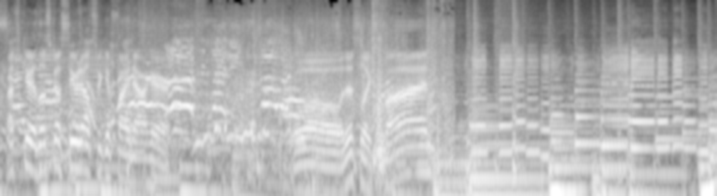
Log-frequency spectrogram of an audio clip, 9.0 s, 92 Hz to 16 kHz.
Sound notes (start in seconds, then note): 2.6 children yelling; 6.2 jazz music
